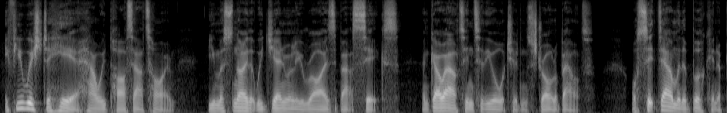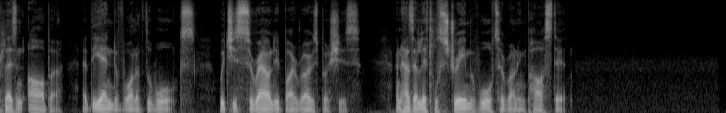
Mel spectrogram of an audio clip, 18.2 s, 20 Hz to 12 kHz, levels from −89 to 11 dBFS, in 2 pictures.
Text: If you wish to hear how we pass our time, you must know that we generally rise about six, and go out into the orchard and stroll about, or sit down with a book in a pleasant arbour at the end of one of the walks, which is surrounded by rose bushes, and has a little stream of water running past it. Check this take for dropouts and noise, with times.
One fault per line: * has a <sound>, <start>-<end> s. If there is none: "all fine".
all fine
